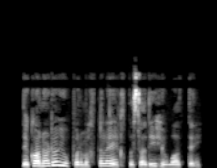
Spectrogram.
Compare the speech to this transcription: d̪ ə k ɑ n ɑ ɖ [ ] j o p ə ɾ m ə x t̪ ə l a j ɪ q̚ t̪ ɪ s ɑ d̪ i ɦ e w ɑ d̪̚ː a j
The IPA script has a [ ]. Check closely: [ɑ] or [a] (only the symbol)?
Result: ɑ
